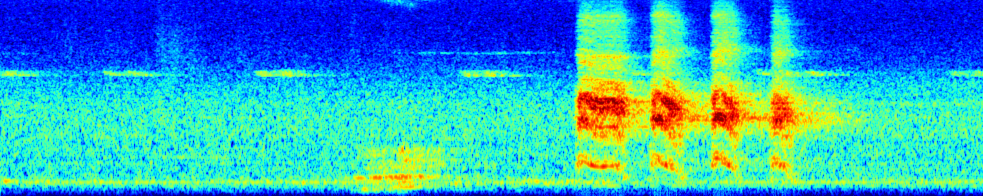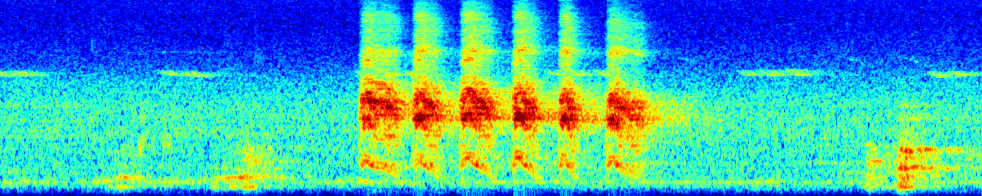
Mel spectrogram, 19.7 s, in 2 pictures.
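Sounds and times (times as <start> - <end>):
American crow cawing: 5.8 - 8.2, 13.4 - 16.7.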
